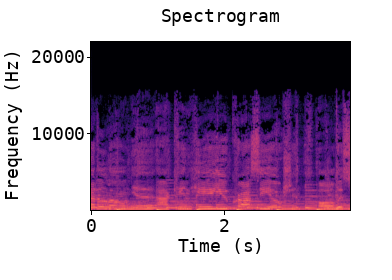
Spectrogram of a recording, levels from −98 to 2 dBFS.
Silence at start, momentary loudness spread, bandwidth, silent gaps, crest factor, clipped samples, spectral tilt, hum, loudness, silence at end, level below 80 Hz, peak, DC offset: 0 s; 3 LU; 15.5 kHz; none; 12 dB; under 0.1%; -5 dB/octave; none; -30 LUFS; 0 s; -36 dBFS; -18 dBFS; under 0.1%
